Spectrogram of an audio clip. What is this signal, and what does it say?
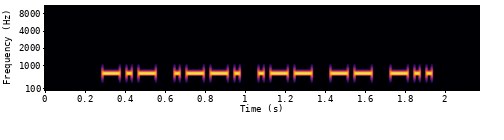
Morse code, heard as a keyed tone, about 38 wpm, 690 Hz. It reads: KPWMD
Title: Code Groups - 5 Letters - 40wpm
